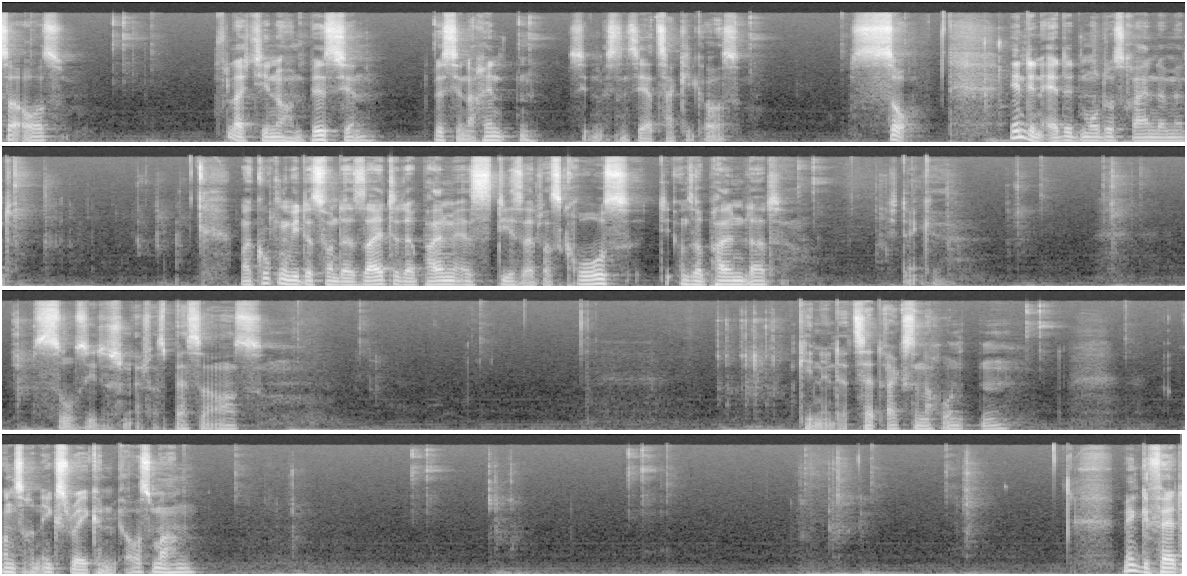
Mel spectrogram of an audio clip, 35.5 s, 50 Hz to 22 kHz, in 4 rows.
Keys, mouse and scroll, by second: 0.9 click, 1.2 middle click, 2.3 middle click, 2.6 g, 4.3 click, 4.3 g, 6.0-6.4 scroll down 3, 6.4 middle click, 7.4 Tab, 7.9-8.3 scroll up 3, 8.5 shift+middle click, 9.9 KP_3, 10.9 KP_1, 12.9 s, 15.3 middle click, 15.7 middle click, 15.8 KP_7, 16.7 shift+middle click, 17.9 g, 19.2-19.8 scroll up 3, 19.8 scroll up 1, 20.0 middle click, 20.7-21.3 scroll down 2, 21.3 middle click, 21.3 scroll down 1, 23.3 g, 25.4 click, 26.3 middle click, 28.0 middle click, 29.0 r, 30.3 g, 31.6 middle click, 33.2 shift+middle click, 34.0 scroll up 2, 35.2 Tab.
